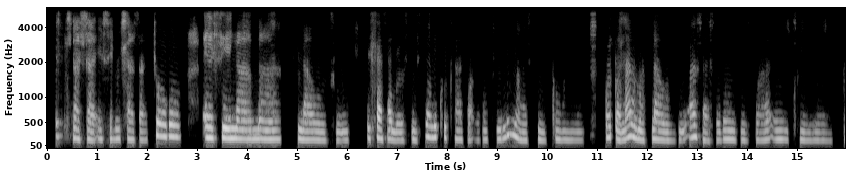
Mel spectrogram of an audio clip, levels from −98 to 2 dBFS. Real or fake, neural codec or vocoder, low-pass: fake; codec, 44.1 kHz, 3.4 kbps, Pupu-Codec; 5.4 kHz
